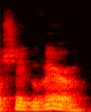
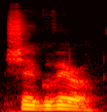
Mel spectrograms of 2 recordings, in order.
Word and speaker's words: Che Guevara: Oh, Che Guevara.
